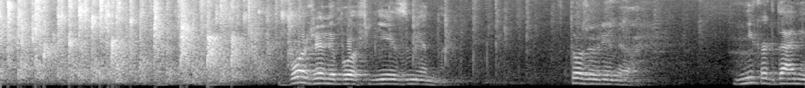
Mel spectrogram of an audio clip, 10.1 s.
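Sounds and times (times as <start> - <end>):
audience applause: 0.0 - 6.7
speech: 3.6 - 5.6, 7.1 - 8.1, 9.2 - 10.0.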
